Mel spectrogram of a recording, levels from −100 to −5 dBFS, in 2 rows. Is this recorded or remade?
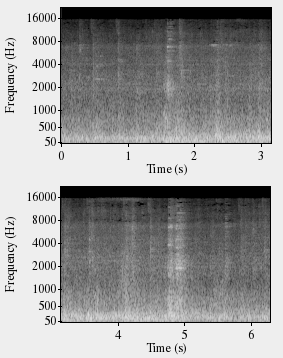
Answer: recorded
